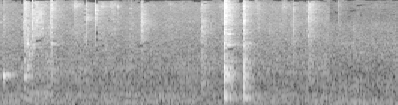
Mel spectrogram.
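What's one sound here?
A metal ladle taps against a metal pot.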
